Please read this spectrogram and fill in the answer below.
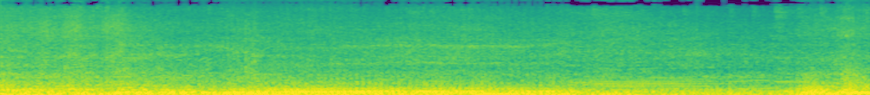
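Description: Motorcycle engines rumbling as bikes ride slowly past on the street, with a steady pitched note for a couple of seconds late on before the rumble swells again.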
